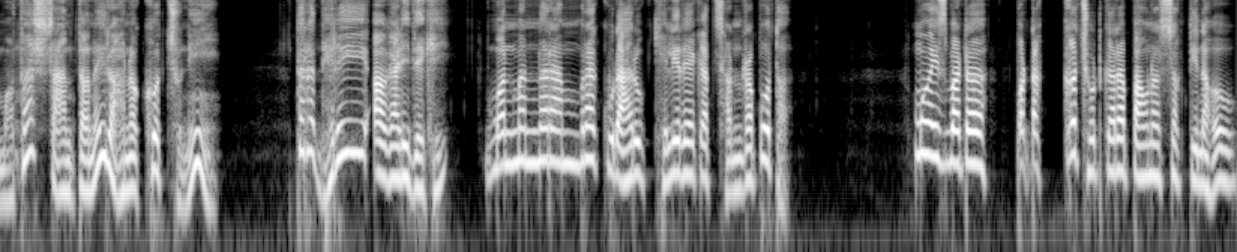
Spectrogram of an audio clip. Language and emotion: Nepali, disgusted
